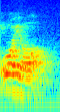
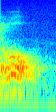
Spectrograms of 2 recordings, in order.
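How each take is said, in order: First: The vowel is a full oy glide. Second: The vowel is flattened with no oy glide. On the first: The speaker calls it right. "I never say oil" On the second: The speaker calls it wrong. "we also have a lot of trouble with O I"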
